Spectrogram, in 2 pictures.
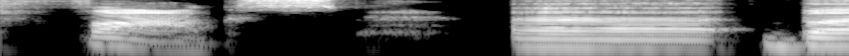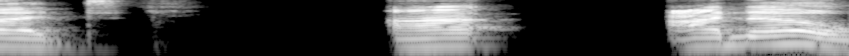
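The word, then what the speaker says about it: Fuhs: whose last name is Fox, but it's spelled F U HS. So in Brenham, Texas, we used to have a number of those uh that name FU HS and yes, it was always pronounced Fox.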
